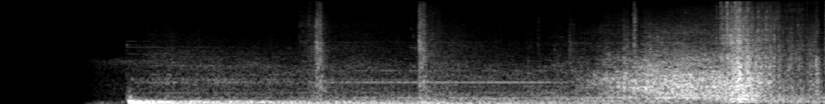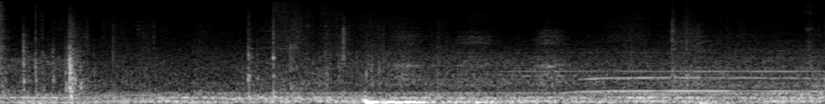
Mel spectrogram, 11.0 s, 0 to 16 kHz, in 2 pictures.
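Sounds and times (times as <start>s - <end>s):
low rumble: 0.6s - 7.0s, 7.7s - 11.0s
van sliding door rolling open: 4.0s - 5.5s.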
